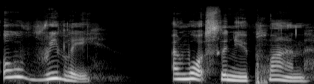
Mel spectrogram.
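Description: A woman's voice: mid-range voice, very animated, takes it slowly, dark tone, no echo, studio quality. A woman playing a cool, disdainful criminal operative in an audio drama, speaking in a clipped way. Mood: scornful, cool.

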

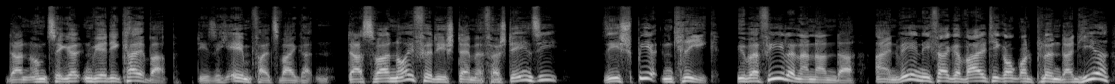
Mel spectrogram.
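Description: A ruthless male game warlord, middle-aged, coldly arrogant, lectures like he owns you, mid pitch, super dry sound. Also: very animated, gravelly, no room sound. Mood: lecturing, proud. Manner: measured, authoritative, lecturing, coldly matter-of-fact. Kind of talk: scripted video game dialogue in German.

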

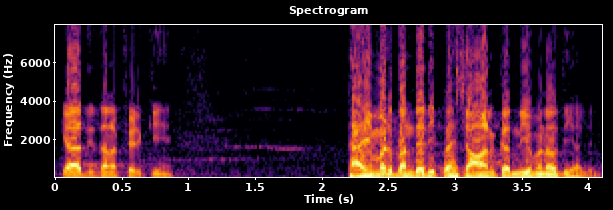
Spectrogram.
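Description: A man's voice: fairly high pitch, fairly quick. A man in his thirties with a Pakistani Punjabi accent preaches a sermon emphatically as a priest, repeating phrases for effect. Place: large church, indoors at a pulpit. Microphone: gooseneck pulpit microphone. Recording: reverberant church hall.

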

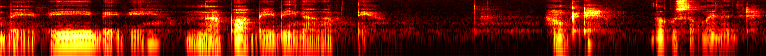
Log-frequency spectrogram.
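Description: A young man in a boyfriend roleplay, talking softly and coaxingly in a half-whisper, dropping English phrases into his speech. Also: low-pitched, big pitch swings, slow pace, gravelly, pauses often.

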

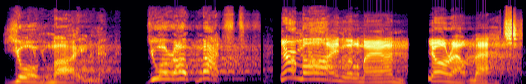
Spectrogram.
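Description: A man playing a domineering armored warrior, booming contemptuous taunts in a video game. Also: wildly swooping pitch, very slow, creaky, sharp tone, reverberant, raised voice, long reverb tail, exaggerated voice. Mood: taunting. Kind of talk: video game battle voice lines.

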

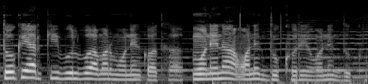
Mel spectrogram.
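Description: A lovelorn, stubborn young cartoon villager acted by a woman speaks quickly in a rather high voice. The carries coarse, slangy comic banter, with faint music behind it. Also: close to an everyday voice. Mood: sorrowful.

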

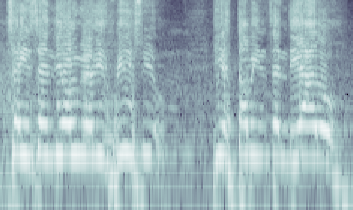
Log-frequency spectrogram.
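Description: A man's voice: very high voice, flat delivery, moderate pace, darkish tone, slight background noise. A man with a Latin American Spanish accent preaching an evangelistic sermon in a fervent, declamatory, exhorting manner.

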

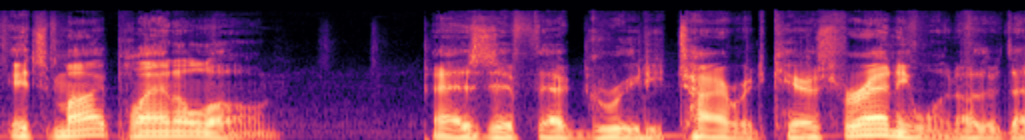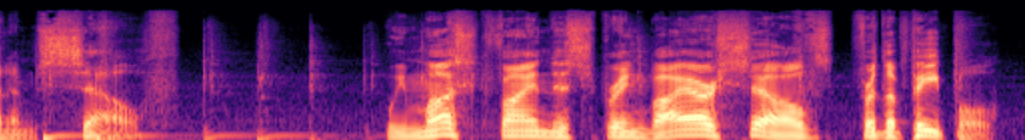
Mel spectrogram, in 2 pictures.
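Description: An actor playing a stern, principled old sheriff in a video game cutscene, speaking formally and with resolve. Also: male voice, lowish voice, big pitch swings, unhurried, soft background music. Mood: resolute.

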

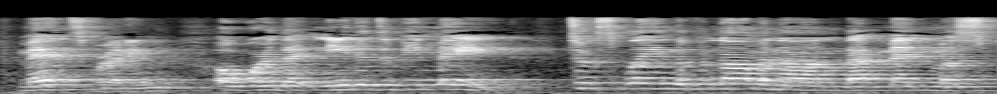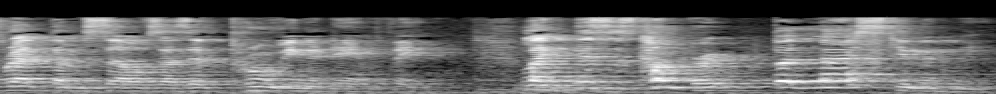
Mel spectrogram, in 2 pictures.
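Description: A young man performing spoken word poetry with emphatic, rhythmic delivery, sprinkling in Spanish phrases. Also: on the high side. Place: bare concrete-block gallery with a small audience, indoors. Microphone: handheld camera or phone in the audience, far from speaker. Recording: very echoey room, mic'd from far off, noisy.

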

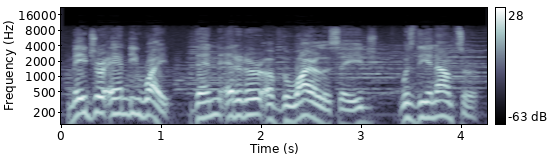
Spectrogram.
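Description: Higher-pitched American documentary narrator. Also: male voice, fairly quick, soft background music. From New York, United States. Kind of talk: scripted 1970 radio documentary narration.

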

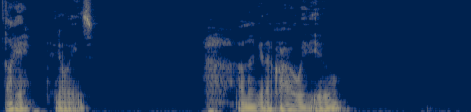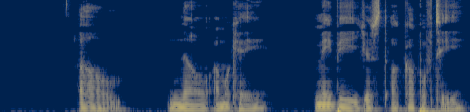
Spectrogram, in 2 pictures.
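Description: Man acting as deep, gravelly, sleepy caring dad. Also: slow pace, long pauses, full character voice. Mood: gentle, concerned. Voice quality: low, gravelly, husky. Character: caring young father, sleepy ex-boyfriend, gentle and soothing. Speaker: ASMR roleplay performer. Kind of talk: boyfriend ASMR audio roleplay.

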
